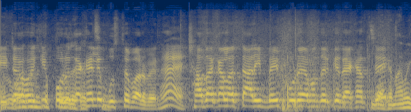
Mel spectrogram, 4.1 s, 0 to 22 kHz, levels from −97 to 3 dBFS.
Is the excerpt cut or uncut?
cut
